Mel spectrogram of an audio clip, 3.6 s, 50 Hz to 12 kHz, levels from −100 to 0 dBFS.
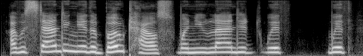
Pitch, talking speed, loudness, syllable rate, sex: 280 Hz, 180 wpm, -16 LUFS, 5.2 syllables/s, female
